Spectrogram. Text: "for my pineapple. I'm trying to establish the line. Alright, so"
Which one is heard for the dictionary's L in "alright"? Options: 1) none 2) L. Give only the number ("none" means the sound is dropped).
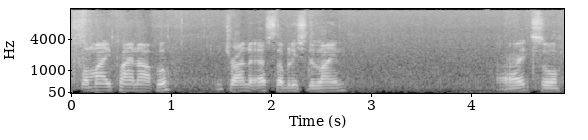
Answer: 1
